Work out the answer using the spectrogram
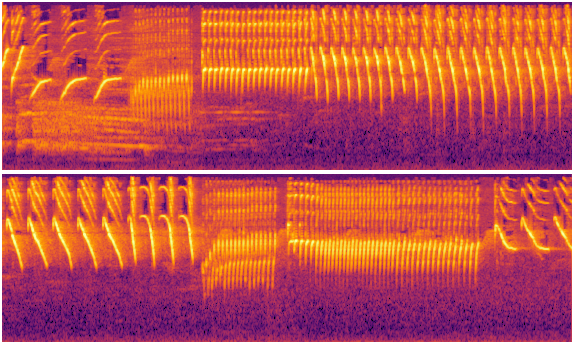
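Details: Belgian canary in full song, prompting many canaries to sing; long rolling trills of rapid repeated notes change tempo and pitch, broken by dense buzzy rolls and a few sweeping whistles.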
